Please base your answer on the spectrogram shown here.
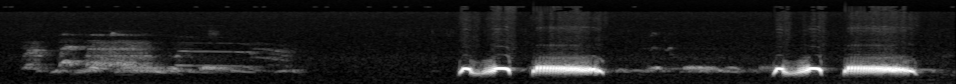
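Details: Spotted dove urging coo (thúc gù) for luring wild doves: faint warbling coos first, then two loud pairs, each a wavering hooked note followed by a long, throbbing, burry coo.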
